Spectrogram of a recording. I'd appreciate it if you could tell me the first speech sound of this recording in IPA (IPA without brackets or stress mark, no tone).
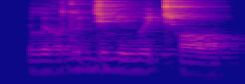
l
